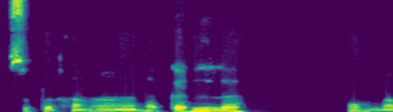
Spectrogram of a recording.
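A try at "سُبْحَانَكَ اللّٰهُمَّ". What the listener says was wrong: لام کے اوپر کھڑی زبر ہے. کے اوپر کھڑی زبر ہے.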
